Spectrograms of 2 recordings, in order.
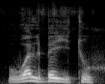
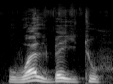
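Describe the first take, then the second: The two takes are said the same way.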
